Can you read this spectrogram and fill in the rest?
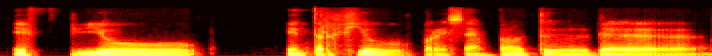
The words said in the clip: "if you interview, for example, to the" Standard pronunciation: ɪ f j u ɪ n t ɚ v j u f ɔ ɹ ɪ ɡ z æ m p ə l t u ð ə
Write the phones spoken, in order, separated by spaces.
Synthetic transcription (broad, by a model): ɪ f j u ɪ n t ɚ f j u f ɔ ɹ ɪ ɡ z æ m p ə l t u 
